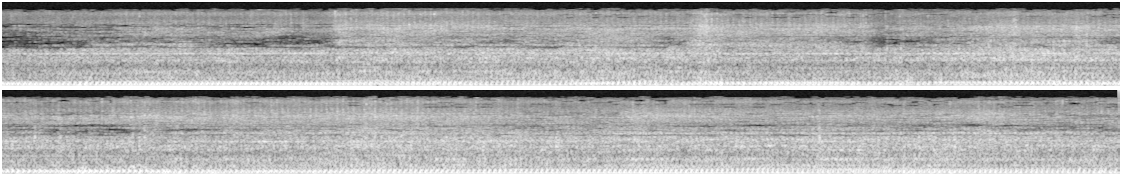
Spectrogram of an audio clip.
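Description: Motor scooter engine running at a steady pace while riding along a rough dirt road, a steady low drone.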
